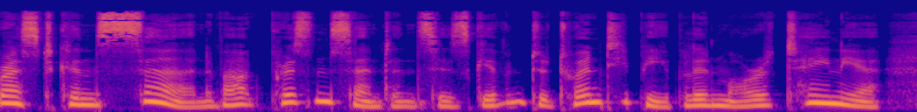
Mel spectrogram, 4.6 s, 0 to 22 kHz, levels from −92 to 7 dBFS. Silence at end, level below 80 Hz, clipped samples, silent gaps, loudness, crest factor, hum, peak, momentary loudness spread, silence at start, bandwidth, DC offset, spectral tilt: 0.2 s; -70 dBFS; under 0.1%; none; -26 LUFS; 14 dB; none; -12 dBFS; 8 LU; 0 s; 15.5 kHz; under 0.1%; -5 dB/octave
